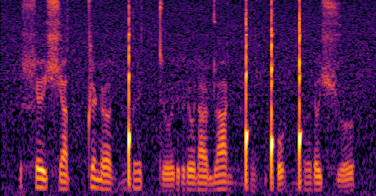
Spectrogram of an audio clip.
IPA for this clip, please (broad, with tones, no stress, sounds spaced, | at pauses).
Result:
ɬ e˥˧ ɕ a˧ tː ə˥˧ ɳ ɜ˧˩ ɡ͡ǃ e˥˧ tː ɵ˩˧ r ɵ˧ ɾ a˧ ɖ a˥ ɡ͡ǃ ə˧ ǃʼ o˧ ɡ͡ǃ ə˥˧ ɾ ə˥˧ ɕ ɵ˩˧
